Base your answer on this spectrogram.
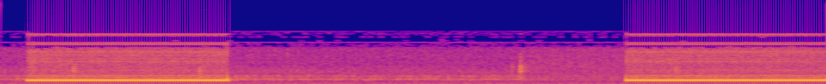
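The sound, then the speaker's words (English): Telephone tone on the line after dialing: two loud, steady, buzzing tones of about two seconds each, separated by a quiet gap of roughly four seconds, with no talk. “Well, Susan, did I dial the wrong number?”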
